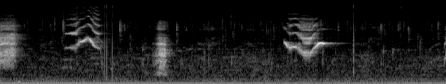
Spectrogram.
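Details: Tame Javan myna in lively obyogan style, learning sounds: a few separated bursts, harsh buzzy notes alternating with two bright whistled slurs that dip and rise, quiet pauses between, low steady hum underneath.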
